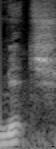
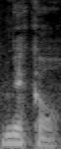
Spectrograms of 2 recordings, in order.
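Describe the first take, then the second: First: The middle consonant is a soft 'ch' sound. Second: The middle consonant is a hard 'k' sound. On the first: This is the older Anglo-Saxon form. "in Anglo-Saxon would have been Mitch, like the C becomes soft" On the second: This is the later English place-name form. "It's pronounced Mickle"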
